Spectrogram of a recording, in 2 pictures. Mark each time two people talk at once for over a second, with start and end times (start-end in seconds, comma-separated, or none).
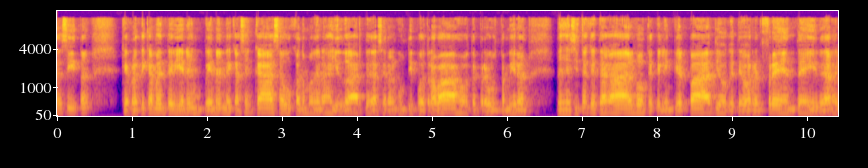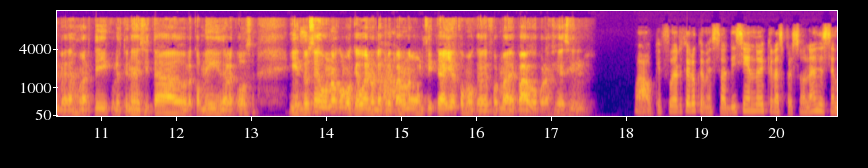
none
